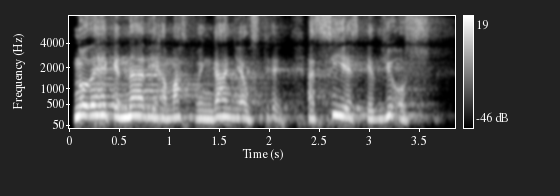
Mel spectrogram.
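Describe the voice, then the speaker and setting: A male pastor preaches with a very high, bright voice, speaking emphatically and addressing his listeners directly. He swings between loud and soft, and the sound carries a long, echoing church-hall reverb. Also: measured pace. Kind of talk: sermon.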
